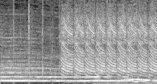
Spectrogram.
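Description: An air horn sounding one long, steady note. About a second in, a denser, wavering sound joins it.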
